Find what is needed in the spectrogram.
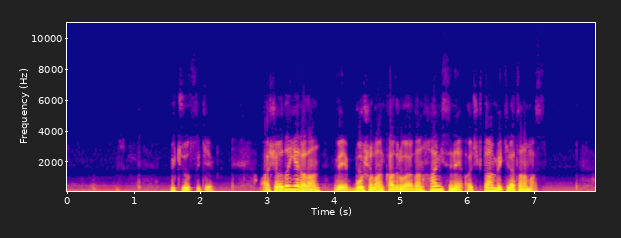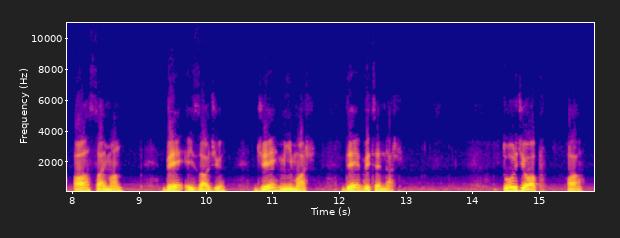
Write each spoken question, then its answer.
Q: Aşağıda yer alan ve boş olan kadrolardan hangisine açıktan vekil atanamaz?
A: Doğru cevap A. Sayman.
